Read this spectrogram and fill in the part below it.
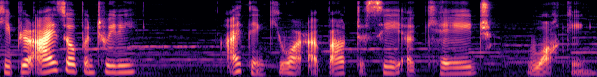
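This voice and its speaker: Clear music plays in the background as a female-sounding put-on character voice speaks. The pitch sits in the middle, and the pace is fairly slow. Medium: read story. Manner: sly, teasing.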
